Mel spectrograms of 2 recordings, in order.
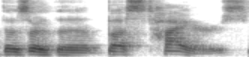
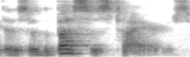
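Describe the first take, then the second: First: No extra syllable follows the word bus. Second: An extra 'iz' syllable follows bus. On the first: The speaker calls it wrong. "you'd never say" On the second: The speaker calls it right. "You would say"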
